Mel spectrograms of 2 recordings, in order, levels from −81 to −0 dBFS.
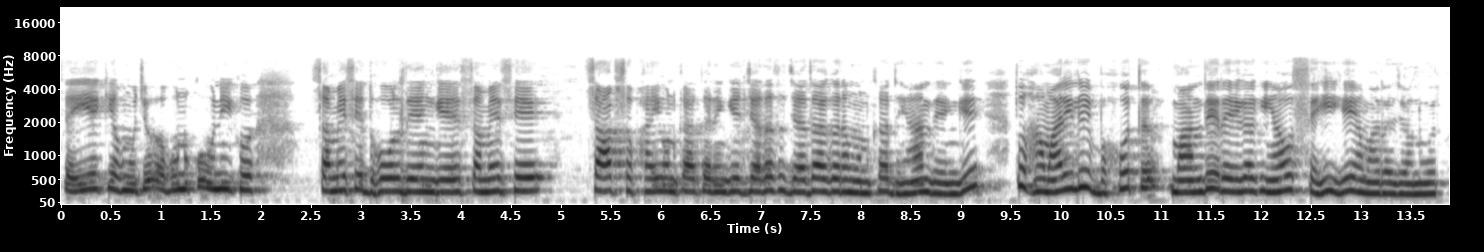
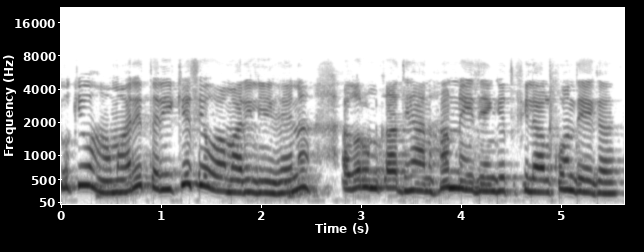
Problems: background sounds at intervals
